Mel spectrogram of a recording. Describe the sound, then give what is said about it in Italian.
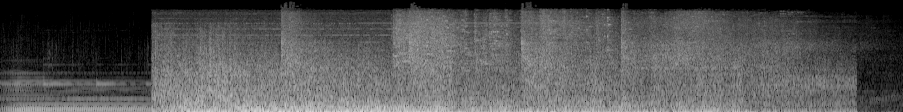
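A bomb explodes about halfway through a train tunnel. After a low hum, a sudden massive blast becomes a loud, sustained roaring rumble with crackling debris for several seconds before cutting down near the end. The blast of air shatters the train's windows and doors. No speech. “Lo scoppio, avvenuto a quasi metà della galleria, provocò un violento spostamento d'aria, frantumando tutti i finestrini e le porte.”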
